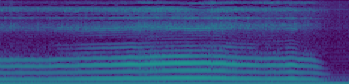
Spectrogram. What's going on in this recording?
old navy glory
glory, navy, old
